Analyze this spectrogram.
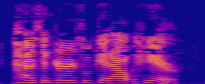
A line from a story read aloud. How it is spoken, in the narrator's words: The conductor passed along the carriage, shouted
